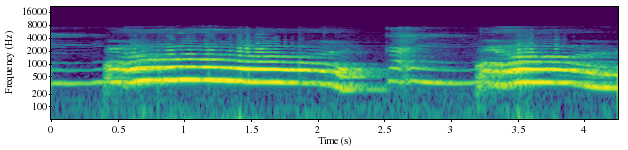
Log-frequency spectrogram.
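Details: Pet dog howling for laughs, a smooth arched howl rising then falling, dipping low before a short break, followed by a second wavering howl.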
